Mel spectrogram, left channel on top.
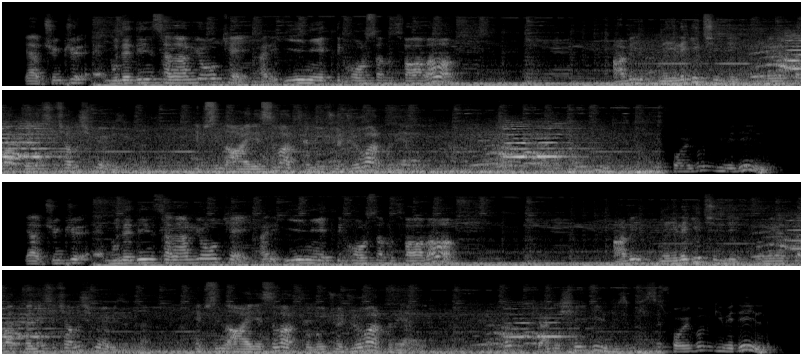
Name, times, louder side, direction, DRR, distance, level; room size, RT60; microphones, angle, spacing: voice 1, 0.2-4.5 6.1-9.5 9.9-12.3, equal, 60° left, 0.6 m, -34 dB
sound 1, 0.9-14.6, equal, 30° left, 0.9 m, -39 dB
sound 2, 1.6-7.9, equal, 20° right, 0.8 m, -38 dB
sound 3, 6.3-14.6, left 6 dB, 85° left, 0.3 m, -33 dB
voice 2, 12.8-15.7, right 3 dB, 90° right, 0.4 m, -40 dB
2.2 x 2.0 x 2.8 m
head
